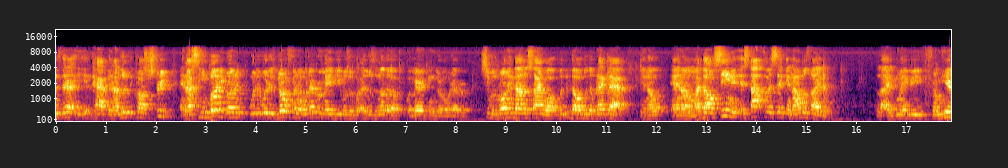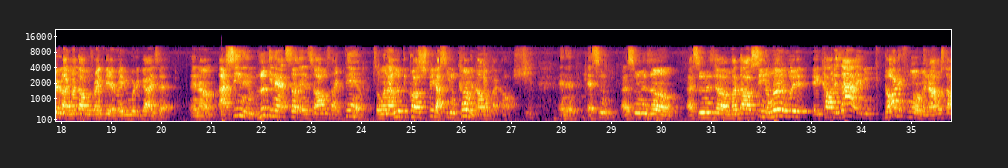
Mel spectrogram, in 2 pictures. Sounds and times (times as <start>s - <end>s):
Speech: 0.0s - 15.6s, 16.4s - 35.8s.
